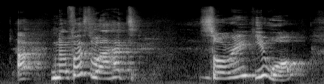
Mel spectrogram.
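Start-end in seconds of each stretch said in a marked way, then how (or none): 2.0-3.0 put-on English accent suddenly resurfacing, slipping back out. Retelling a reply to a question about the beans: English accent. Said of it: "my English accent came back out".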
